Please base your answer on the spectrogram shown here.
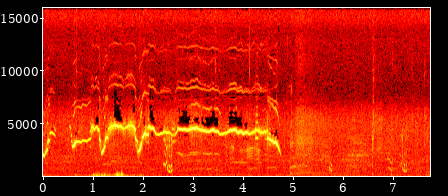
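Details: Grey francolin, female and male compared: a long, high, piercing whistled call with wavering pitch and brief downward dips, lasting nearly four seconds, then fainter short descending notes and quiet background.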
